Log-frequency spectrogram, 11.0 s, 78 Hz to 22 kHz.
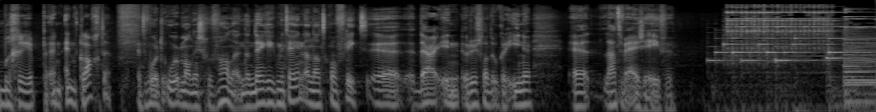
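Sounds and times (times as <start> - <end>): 
speech: 0.0 - 8.6
telephone ringing as a call is placed: 8.8 - 10.9.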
